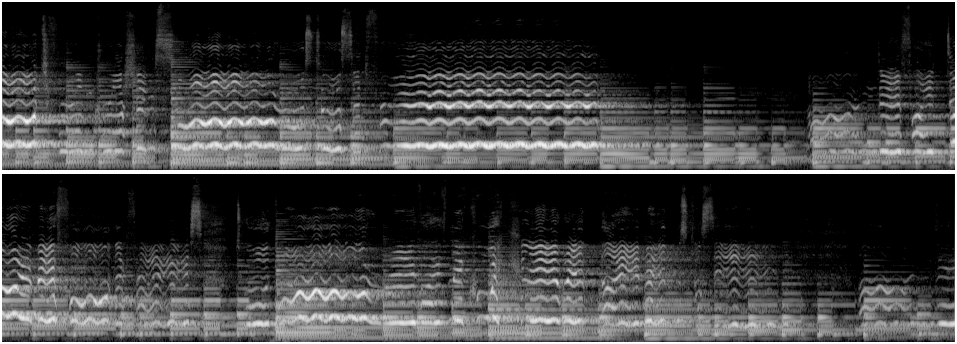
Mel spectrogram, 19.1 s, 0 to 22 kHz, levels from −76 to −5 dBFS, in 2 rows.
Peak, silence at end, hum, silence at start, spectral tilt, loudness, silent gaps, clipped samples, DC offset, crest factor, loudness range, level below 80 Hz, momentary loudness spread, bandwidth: -2 dBFS; 0 s; none; 0 s; -5 dB/octave; -18 LUFS; none; under 0.1%; under 0.1%; 16 dB; 10 LU; -64 dBFS; 18 LU; 12.5 kHz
